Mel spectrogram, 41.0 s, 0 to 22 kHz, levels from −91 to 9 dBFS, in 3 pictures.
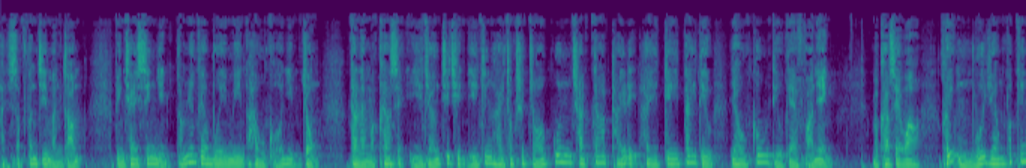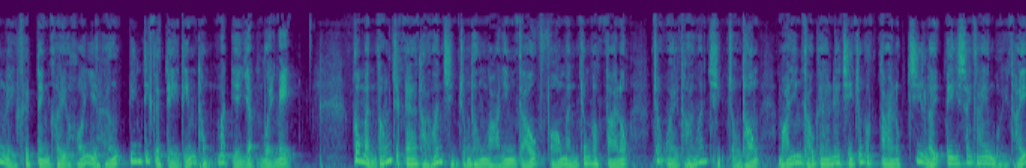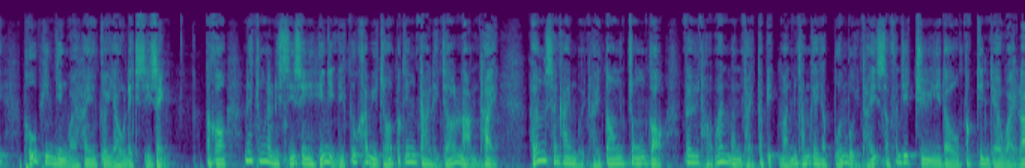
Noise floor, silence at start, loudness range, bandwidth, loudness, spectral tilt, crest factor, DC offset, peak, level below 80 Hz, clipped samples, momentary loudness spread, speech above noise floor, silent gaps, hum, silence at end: -45 dBFS; 0 s; 2 LU; 15.5 kHz; -26 LUFS; -5 dB/octave; 20 dB; under 0.1%; -6 dBFS; -44 dBFS; under 0.1%; 5 LU; 20 dB; none; none; 0 s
